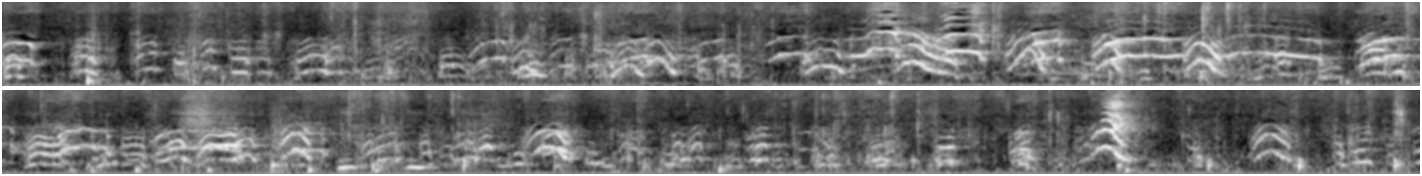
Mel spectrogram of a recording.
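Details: Esmée's six-day-old puppies whimper together: a thick tangle of short, arched squeals overlapping without pause, swelling louder in the middle stretch before thinning slightly toward the end.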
